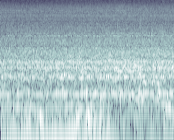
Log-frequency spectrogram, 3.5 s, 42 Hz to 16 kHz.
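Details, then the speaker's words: Flood-damaged 2018 Jaguar F-Type SVR, 5.0 supercharged, with the starter fuse bridged and all spark plugs out. A steady, fast whirring crank with no clicks or compression beats; the engine turns over freely and sounds okay. "oh oh that's really interesting it just turns over I've been covered with look it sounds all [Applause] right didn't it that sounds okay"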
